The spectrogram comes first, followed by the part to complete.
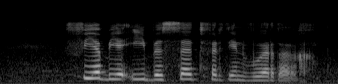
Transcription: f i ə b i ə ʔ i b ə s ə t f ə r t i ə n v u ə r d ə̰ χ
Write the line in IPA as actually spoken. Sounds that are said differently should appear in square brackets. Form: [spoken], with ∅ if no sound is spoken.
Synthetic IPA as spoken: f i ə b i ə ʔ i b ə s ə t f ə r t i ə n v u ə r d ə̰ χ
